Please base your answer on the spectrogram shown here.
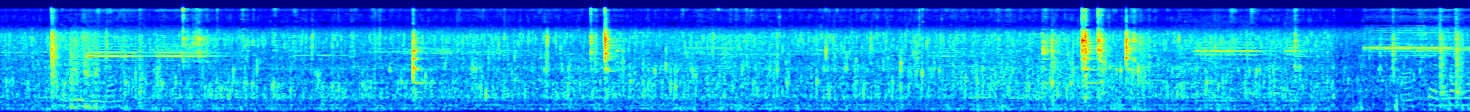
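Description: Rui fish curry with potatoes simmering in a pan, a faint steady bubbling sizzle with occasional clinks of utensils, heard under someone talking throughout.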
